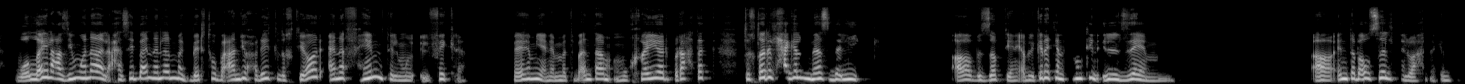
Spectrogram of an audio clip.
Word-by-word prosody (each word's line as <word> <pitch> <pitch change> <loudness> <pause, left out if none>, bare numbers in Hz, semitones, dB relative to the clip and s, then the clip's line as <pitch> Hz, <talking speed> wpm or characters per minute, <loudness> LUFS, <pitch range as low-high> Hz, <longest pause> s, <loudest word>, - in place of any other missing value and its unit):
والله 195 - +3
العظيم 255 -3 +3
وأنا 290 -1 +4
ل - - -3
حسيت 230 +4 -3
بقى 270 - +1
إن 290 - +1
أنا 280 +2 +2
لمّا 290 -2 +2
كبرت 205 +5 -5
وبقى 205 -4 -2
عندي 235 +5 +2
حرية 260 +2 -2
الإختيار 225 - -1
أنا 270 +3 +3
فهمت 275 0 +1
الم 190 -2 -4
الفكرة 245 -8 -6 0.5
فاهم؟ 245 +8 +2
يعني 185 -7 0
أمّا 185 +1 -4
تبقى 185 - -6
أنت 230 +2 0 0.2
مُخيّر 255 +8 0
براحتك 285 +4 -4 0.3
تختار 295 +7 +2
الحاجة 300 -1 +1
المناسبة 255 -6 +3
ليك، 235 0 +2 0.9
آه 220 - +1
بالضبط 205 +2 -4
يعني، 180 0 -5
قبل 195 - -3
كده 295 +10 +1
كانت 260 -5 +1
ممكن 270 +1 +3
إلزام. 215 -6 +1 1.4
آه 190 -1 +1
أنت 260 +1 +5
بقى 245 0 +1
وصلت 270 -3 +1
لوحدك 170 -2 -8
أن 190 - -7
245 Hz, 175 wpm, -22 LUFS, 205-275 Hz, 1.4 s, أنت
